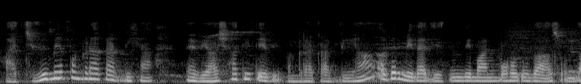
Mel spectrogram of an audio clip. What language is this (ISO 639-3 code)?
pan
